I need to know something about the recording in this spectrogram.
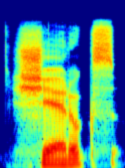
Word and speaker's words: Xerox: e para mostrar que nem a própria norma é tão rígida, existem palavras que admitem dupla pronúncia correta, como acróbata ou acrobata. Xerox ou xerox.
